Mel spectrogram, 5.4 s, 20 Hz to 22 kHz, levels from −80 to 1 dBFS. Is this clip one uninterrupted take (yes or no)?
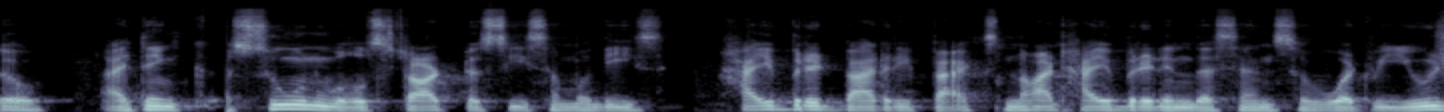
no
